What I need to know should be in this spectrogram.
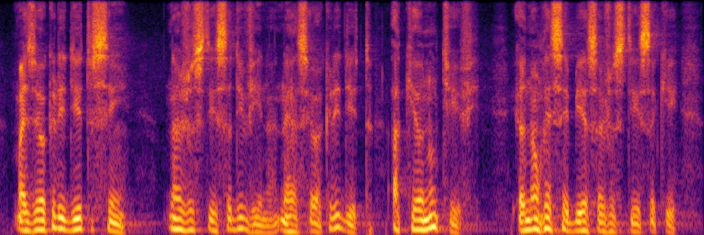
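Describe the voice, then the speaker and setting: This man has a medium-pitched, somewhat breathy voice. He talks at a moderate pace with ordinary pitch variation. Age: 60s. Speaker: former mayor. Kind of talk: interview.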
